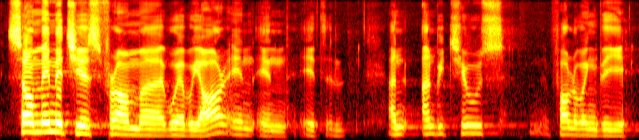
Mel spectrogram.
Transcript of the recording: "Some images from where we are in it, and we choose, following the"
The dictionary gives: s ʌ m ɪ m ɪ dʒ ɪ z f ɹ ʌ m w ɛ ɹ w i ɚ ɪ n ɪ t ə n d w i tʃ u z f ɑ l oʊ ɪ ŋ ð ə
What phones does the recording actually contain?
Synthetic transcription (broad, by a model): s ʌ m ɪ m ɪ dʒ ɪ z f ɹ ʌ m w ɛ ɹ w i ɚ ɪ n ɪ t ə n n w i tʃ u z f ɑ l oʊ ɪ ŋ ð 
